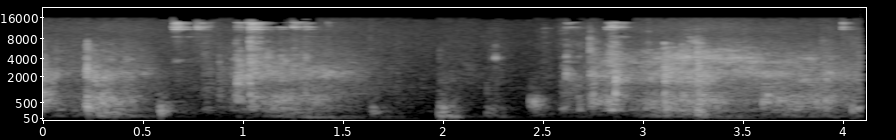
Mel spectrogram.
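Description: Classroom furniture being moved by hand: an upholstered ottoman shoved across carpet, giving two longer scraping rustles about a second and three seconds in, with scattered knocks and clicks.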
